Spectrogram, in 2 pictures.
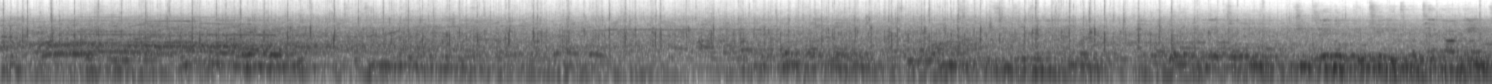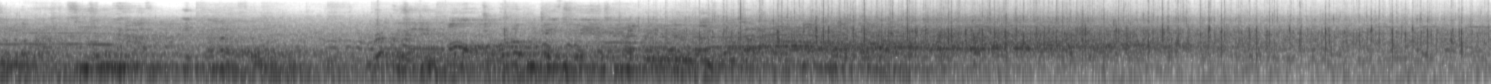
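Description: A large crowd chatters and cheers in a large echoing stadium.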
